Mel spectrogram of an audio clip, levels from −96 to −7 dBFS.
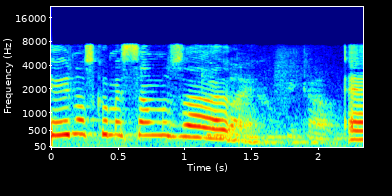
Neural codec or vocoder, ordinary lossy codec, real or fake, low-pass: none; none; real; 7.2 kHz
